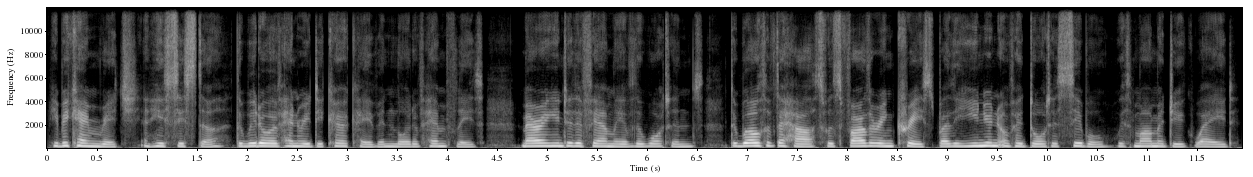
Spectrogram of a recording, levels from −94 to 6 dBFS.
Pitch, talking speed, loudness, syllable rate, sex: 215 Hz, 200 wpm, -18 LUFS, 4.7 syllables/s, female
